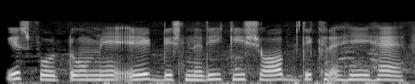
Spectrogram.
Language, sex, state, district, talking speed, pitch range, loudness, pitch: Hindi, female, Uttar Pradesh, Lucknow, 145 wpm, 210-230 Hz, -15 LUFS, 215 Hz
